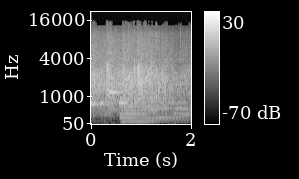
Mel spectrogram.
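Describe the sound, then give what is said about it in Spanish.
Audience applause in a church, a dense, even clatter of clapping throughout, with sustained musical notes entering partway through and continuing underneath. “Un aplauso fuerte a toda la gente, los bendecimos.”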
